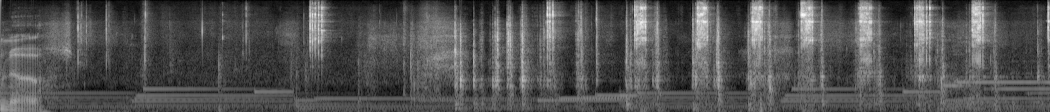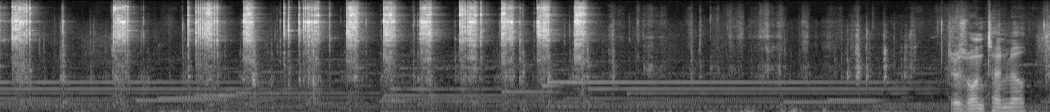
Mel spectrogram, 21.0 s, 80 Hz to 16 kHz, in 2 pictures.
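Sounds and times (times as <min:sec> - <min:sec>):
hand ratchet clicking: 0:03.0 - 0:03.3, 0:05.0 - 0:11.0, 0:11.6 - 0:16.5.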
